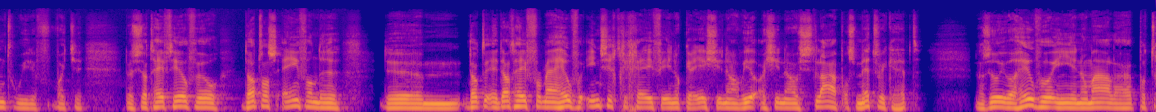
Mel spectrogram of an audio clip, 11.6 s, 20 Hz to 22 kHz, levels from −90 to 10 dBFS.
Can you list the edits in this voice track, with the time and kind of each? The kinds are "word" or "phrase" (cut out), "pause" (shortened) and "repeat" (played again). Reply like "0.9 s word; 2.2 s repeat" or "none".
none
